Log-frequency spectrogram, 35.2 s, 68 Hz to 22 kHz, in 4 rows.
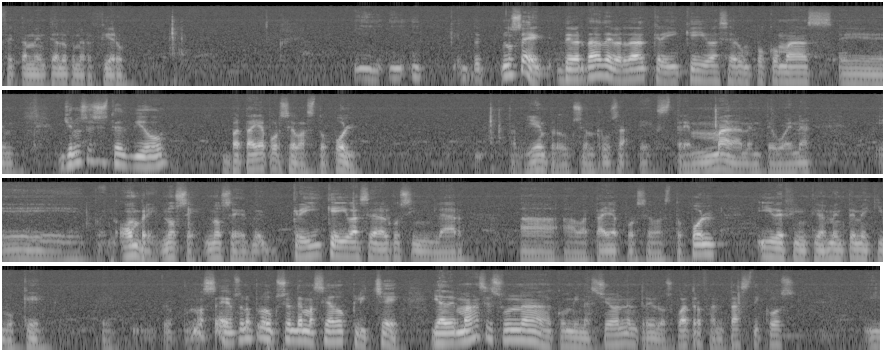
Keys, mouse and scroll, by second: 0.2-0.8 scroll up 1, 1.7 f, 2.8 click, 4.2-7.9 drag, 11.2 click, 12.2 click, 13.7 f, 15.5 click, 16.1-17.3 shift+middle drag, 17.4 middle click, 21.2-32.3 ctrl+drag, 32.5 ctrl+click, 34.3-35.2 ctrl+drag.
